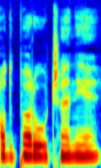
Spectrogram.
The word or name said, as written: odporúčanie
